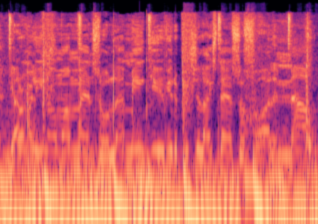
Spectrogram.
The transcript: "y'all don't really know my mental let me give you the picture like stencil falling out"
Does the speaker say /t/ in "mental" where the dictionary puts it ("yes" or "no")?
no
